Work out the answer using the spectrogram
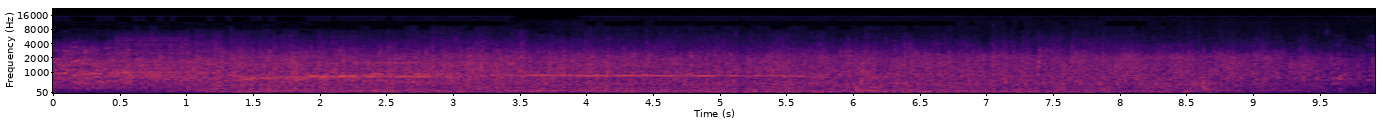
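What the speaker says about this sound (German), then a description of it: "Wenn sogar die Kandidaten bei sowas klatschen, Jan, dann muss es ja wohl in Ordnung sein" Studio audience and contestants clapping on a German TV game show, a moderate continuous applause with a few light chuckles mixed in and a faint tone briefly audible.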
